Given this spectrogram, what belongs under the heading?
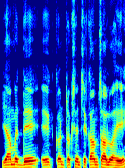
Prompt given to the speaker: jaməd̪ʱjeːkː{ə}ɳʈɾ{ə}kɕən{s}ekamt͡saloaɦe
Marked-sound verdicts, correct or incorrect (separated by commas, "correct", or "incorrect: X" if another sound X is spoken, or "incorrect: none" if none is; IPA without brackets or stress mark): correct, correct, incorrect: t͡s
